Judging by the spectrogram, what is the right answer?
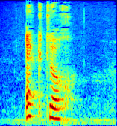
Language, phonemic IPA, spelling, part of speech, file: French, /ɛk.tɔʁ/, Hector, proper noun, Fr-Hector.ogg
- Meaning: 1. Hector 2. a male given name from Ancient Greek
